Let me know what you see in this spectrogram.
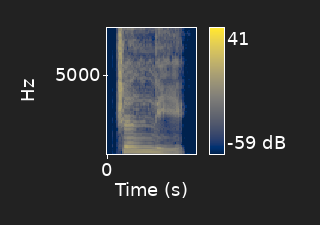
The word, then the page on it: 真理: zhēn lǐ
